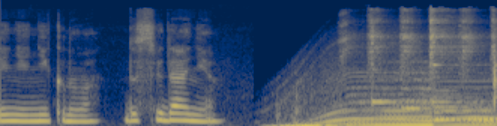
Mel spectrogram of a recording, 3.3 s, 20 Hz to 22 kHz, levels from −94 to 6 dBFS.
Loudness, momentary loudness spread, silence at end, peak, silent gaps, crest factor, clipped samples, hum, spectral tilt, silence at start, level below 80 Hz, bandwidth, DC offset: -22 LUFS; 11 LU; 0 s; -6 dBFS; none; 14 dB; under 0.1%; none; -5.5 dB/octave; 0 s; -22 dBFS; 17 kHz; under 0.1%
